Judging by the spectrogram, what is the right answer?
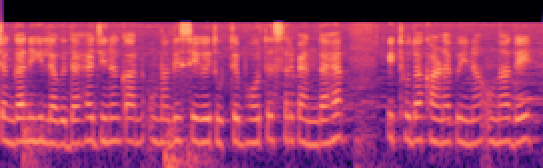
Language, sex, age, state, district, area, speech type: Punjabi, female, 18-30, Punjab, Patiala, urban, spontaneous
